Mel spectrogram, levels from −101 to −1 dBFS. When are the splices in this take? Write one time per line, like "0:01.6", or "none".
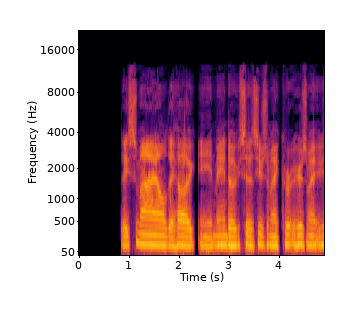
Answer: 0:02.3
